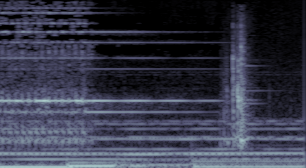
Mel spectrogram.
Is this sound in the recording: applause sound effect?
no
